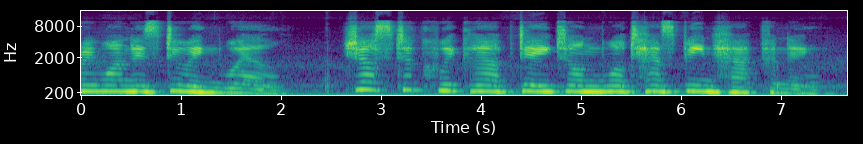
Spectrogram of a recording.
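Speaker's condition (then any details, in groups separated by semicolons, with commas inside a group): Cerebral palsy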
